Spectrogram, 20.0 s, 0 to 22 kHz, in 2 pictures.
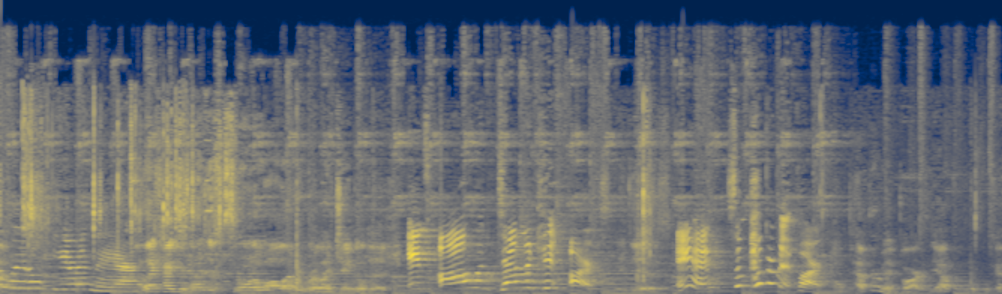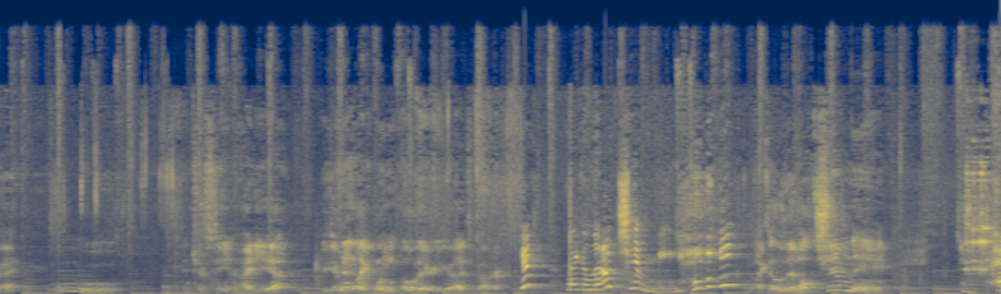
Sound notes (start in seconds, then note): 16.7 giggles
